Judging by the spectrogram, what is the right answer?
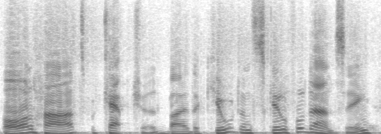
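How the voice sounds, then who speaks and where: A noisy old radio recording carries a grandiose, declamatory man. His pitch swings widely and his tone is bright and forceful, as he reads florid lines in 1940s radio drama fashion. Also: sing-song, a little slow, full character voice. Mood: florid, proclaiming. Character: grandiose philosopher and small-town newspaper reader, pompous.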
